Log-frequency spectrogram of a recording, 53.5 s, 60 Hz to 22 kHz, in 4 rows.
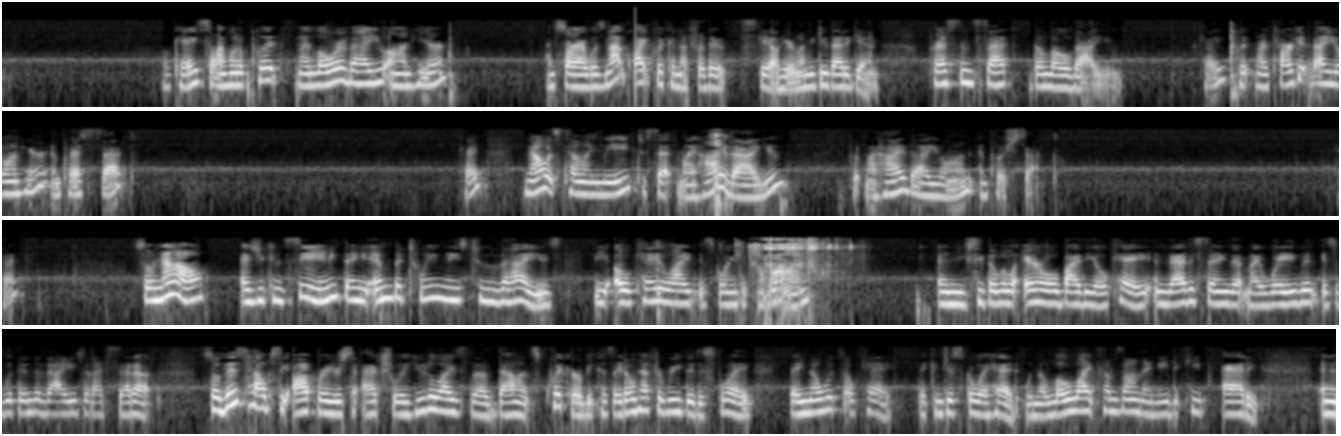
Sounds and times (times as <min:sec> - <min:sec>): Speech: 0:01.6 - 0:04.5, 0:05.5 - 0:11.2, 0:12.0 - 0:14.6, 0:18.0 - 0:23.9, 0:26.7 - 0:27.0, 0:28.1 - 0:34.9, 0:36.0 - 0:52.7.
